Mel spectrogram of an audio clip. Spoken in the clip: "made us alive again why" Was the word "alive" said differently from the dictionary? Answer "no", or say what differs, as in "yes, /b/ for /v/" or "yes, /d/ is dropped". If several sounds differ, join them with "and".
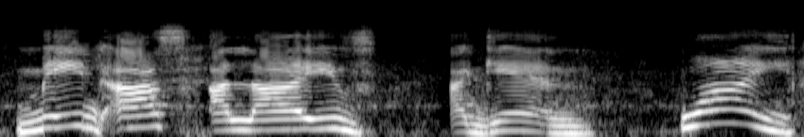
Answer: no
